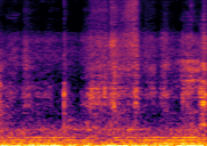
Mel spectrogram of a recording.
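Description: Faint rustling and scraping of fingers handling a paper sticker sheet and peeling off a planner sticker, over a low steady hum.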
